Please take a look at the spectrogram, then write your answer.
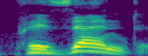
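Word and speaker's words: present: प्रेंट इन the class और जब इसको वर्ब की तरह यूज करेंगे तो उसका उच्चारण बदल जाएगा और उच्चारण हो जाएगा प्रेजेंट देखिए फी ज में जो अ है उसी पर स्ट्रेस है उसी पर रुकना है उसके बाद है आधा न और ट प्रेजेंट प्रेजेंट सेंटेंस में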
